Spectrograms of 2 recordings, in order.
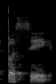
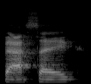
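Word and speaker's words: Passaic: across the pacific river yes pasek i know one in my earlier web use i pronounced it passage i'm sorry it's so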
